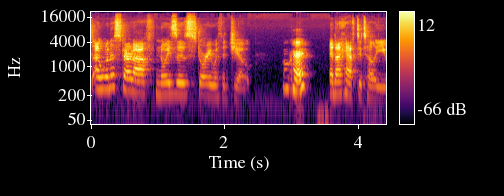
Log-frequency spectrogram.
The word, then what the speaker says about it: Noyes: of John Humphrey Noyes bring in the noise they're bringing the funk it's spelled differently though but yeah okay oh is it n-o-y-e-s correct yeah there's a l-stop in Evanston with that same spelling n-o-y-e-s noise yeah first I want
